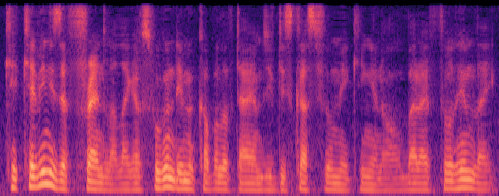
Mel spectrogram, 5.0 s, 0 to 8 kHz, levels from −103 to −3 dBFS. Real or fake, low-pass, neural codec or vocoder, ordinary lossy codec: fake; 7.2 kHz; codec, 16 kHz in and 24 kHz out, 1 kbps, XY-Tokenizer; none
